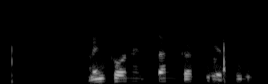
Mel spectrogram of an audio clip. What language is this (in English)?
Loarki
